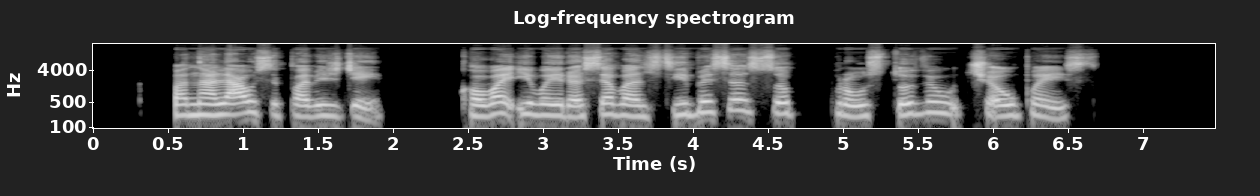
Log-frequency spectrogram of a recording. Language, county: Lithuanian, Vilnius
